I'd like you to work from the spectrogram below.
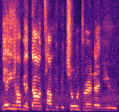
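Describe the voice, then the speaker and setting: An emphatic London man lectures on a city street and reads scripture aloud. His voice is high and sits away from the microphone. Faint traffic murmurs behind him. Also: a little fast, a bit bright, far from the mic, rough recording. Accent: London English. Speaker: street preacher. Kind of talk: outdoor sermon, scripture reading.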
